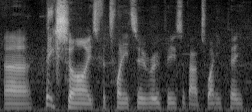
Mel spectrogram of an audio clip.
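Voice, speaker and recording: A man's voice: mid-range voice, monotone, moderate pace, a bit bright, faint music behind. Upbeat man telling travel stories. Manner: rambling, upbeat, with restarts. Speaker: podcast co-host. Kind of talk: casual travel storytelling.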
